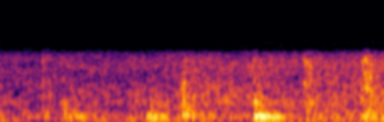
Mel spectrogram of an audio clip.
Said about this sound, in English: He steps through a gate to the porch. He knocks at the front door.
